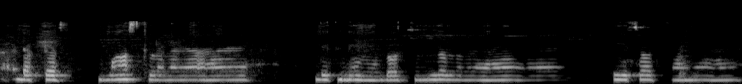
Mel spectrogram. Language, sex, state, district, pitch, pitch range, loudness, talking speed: Hindi, female, Bihar, Purnia, 205 Hz, 200-215 Hz, -27 LUFS, 120 wpm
